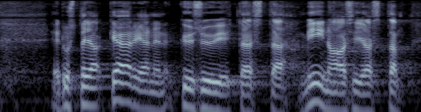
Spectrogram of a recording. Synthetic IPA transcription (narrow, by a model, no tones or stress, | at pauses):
ʔḛdust̪ɑjɑkæːriæinenkysyit̪æst̪æmiːnɑɑsiɑst̪ɑ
